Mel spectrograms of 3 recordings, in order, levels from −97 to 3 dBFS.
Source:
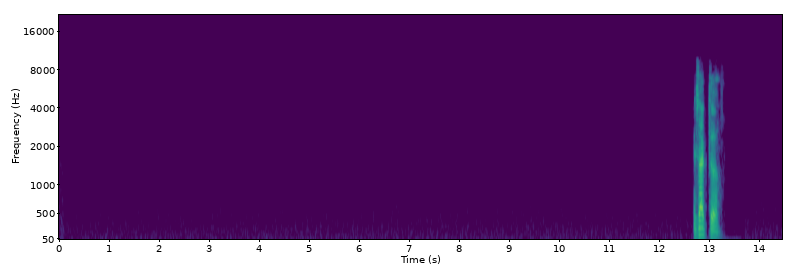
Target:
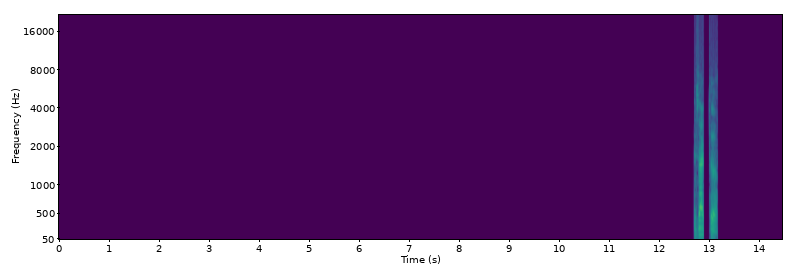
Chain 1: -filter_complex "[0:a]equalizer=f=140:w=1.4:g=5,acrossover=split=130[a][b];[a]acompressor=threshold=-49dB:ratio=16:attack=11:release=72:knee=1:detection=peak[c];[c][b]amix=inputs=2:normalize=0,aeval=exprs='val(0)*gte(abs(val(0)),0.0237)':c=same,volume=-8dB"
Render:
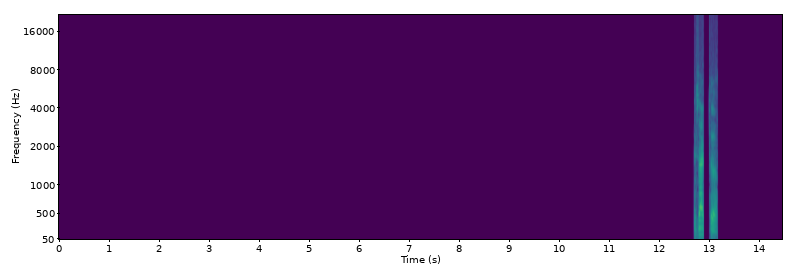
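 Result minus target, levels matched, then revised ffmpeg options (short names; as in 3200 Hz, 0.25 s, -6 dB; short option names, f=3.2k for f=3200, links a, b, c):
compressor: peak gain reduction +8 dB
-filter_complex "[0:a]equalizer=f=140:w=1.4:g=5,acrossover=split=130[a][b];[a]acompressor=threshold=-40.5dB:ratio=16:attack=11:release=72:knee=1:detection=peak[c];[c][b]amix=inputs=2:normalize=0,aeval=exprs='val(0)*gte(abs(val(0)),0.0237)':c=same,volume=-8dB"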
